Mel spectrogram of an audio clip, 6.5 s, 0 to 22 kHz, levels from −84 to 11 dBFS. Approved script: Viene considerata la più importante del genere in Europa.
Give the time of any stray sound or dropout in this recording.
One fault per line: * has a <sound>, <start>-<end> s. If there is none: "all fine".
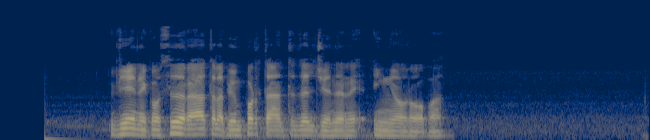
all fine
